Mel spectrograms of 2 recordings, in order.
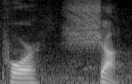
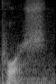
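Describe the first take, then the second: First: "Porsche" said as POR-shuh, syllables set apart; two-syllable Porsche. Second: "Porsche" cut to one syllable, PORSH; "Porsche" as the common mispronunciation, rhyming with "torch" but ending in sh. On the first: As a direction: teach "Porsche" slowly with a clear final "shuh". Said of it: "it's actually pronounced Porsche". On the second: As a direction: say "Porsche" without the final "uh". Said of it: "It's not Porsche". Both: Shown as a demonstration.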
